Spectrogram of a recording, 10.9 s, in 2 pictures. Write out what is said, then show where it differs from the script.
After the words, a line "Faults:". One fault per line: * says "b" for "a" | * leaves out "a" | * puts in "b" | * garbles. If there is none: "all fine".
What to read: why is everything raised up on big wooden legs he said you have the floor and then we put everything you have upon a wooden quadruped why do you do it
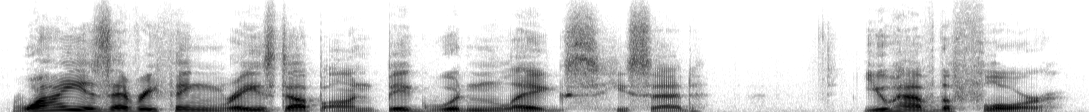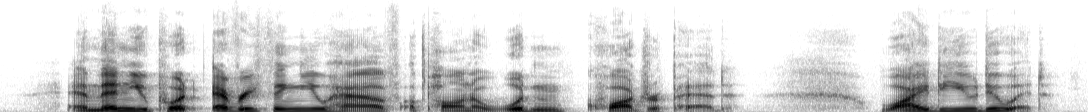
why is everything raised up on big wooden legs he said you have the floor and then you put everything you have upon a wooden quadruped why do you do it
Faults:
* says "you" for "we"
